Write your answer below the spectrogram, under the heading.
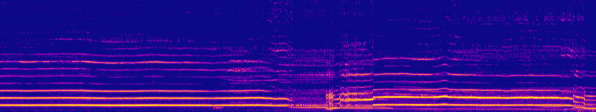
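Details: Nikai, a captive-born gray wolf and ambassador wolf at the Wolf Conservation Center in South Salem, New York, holds long, steady, mid-pitched howls with layered overlapping voices, then the tones waver and drop lower in the second half.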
